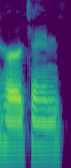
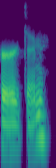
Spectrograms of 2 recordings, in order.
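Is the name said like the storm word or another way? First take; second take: storm word; another way. First: It is said like the common storm word. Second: It is said unlike the common storm word. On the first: The speaker is not from the town. The speaker calls it wrong. "it looks like Hurricane" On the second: The speaker is from the town. The speaker calls it right. "the town's pronounced Hurricane"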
